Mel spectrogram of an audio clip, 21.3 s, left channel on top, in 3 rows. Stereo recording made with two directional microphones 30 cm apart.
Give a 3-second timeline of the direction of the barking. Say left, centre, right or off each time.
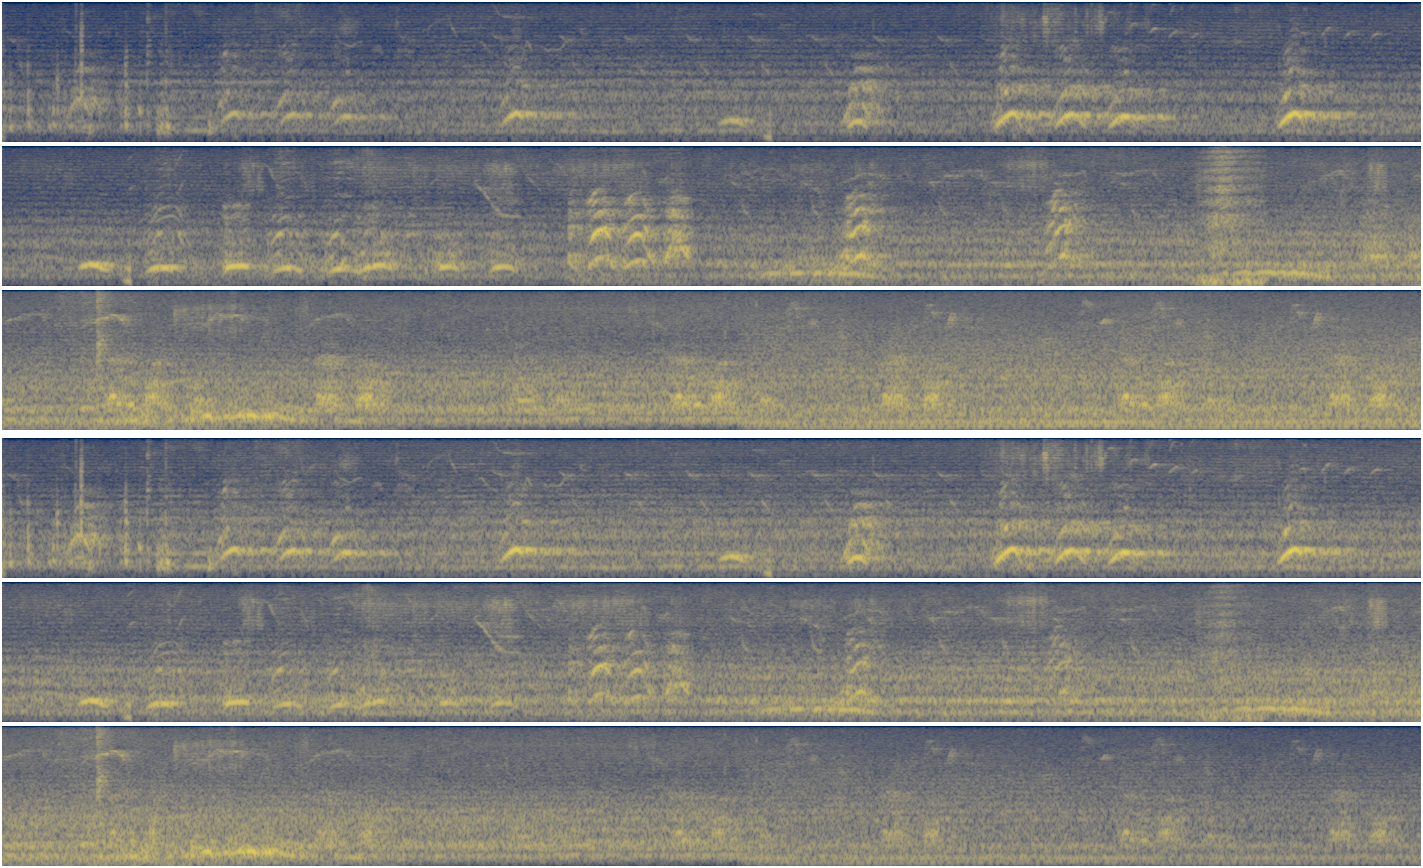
right, right, centre, left, left, left, left.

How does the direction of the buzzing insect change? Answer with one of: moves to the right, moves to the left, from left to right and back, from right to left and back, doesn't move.
moves to the left.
